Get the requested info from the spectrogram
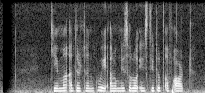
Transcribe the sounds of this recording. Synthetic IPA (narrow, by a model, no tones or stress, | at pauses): ɡ̥emaʔa̰d̪̥ərd̪̥ankuwiʔalumnisoloʔinst̪it̪ut̪ɔ̰fart̪̚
